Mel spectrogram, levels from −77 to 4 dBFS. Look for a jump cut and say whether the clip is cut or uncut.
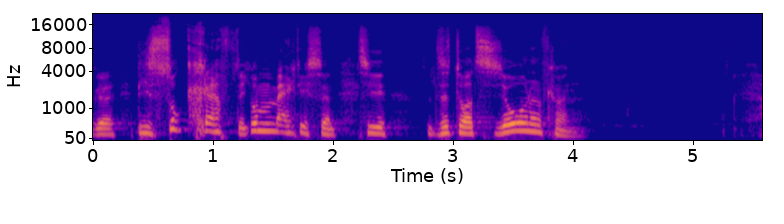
cut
